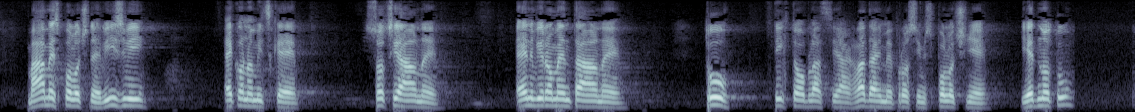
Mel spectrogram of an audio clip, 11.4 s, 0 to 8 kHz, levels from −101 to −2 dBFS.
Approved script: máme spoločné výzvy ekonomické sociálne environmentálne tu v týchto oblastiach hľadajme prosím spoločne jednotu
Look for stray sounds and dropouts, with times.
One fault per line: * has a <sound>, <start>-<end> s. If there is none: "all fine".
all fine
